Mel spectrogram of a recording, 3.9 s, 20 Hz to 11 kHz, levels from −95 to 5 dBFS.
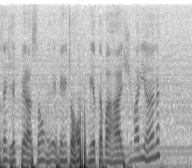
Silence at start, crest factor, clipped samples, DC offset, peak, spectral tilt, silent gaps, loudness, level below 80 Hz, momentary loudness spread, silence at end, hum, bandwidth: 0 s; 22 dB; under 0.1%; under 0.1%; 0 dBFS; -8 dB/octave; none; -25 LUFS; -26 dBFS; 12 LU; 0.1 s; none; 9.4 kHz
